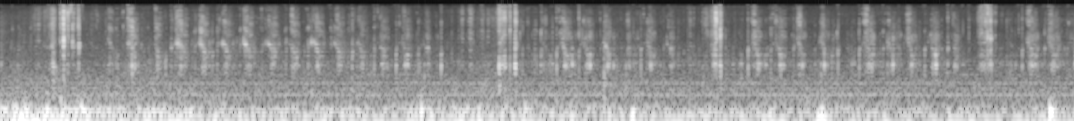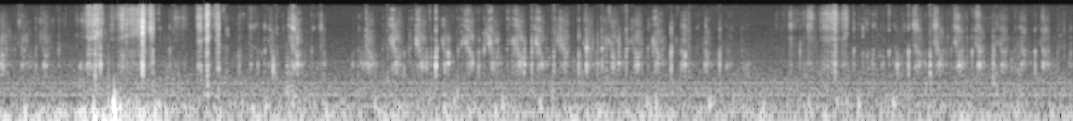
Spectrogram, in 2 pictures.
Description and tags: Trichosurus vulpecula Eating
Brushtail possum (Trichosurus vulpecula) eats an apple.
